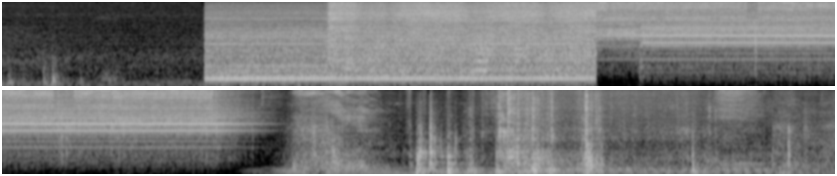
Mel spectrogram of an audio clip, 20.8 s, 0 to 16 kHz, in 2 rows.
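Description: Blast cabinet firing glass bead onto motorcycle fork tubes from a 1982 Kawasaki KDX 450: a loud, steady hiss of air and media that runs continuously for about eleven seconds, then cuts off and gives way to clanks and handling noises.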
